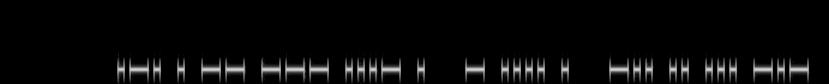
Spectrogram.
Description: Morse code, heard as a keyed tone, about 20 wpm, 700 Hz. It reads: REMOVE THE DISK
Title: Sentences from Top 1000 Words - Review Part 6 - 20wpm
